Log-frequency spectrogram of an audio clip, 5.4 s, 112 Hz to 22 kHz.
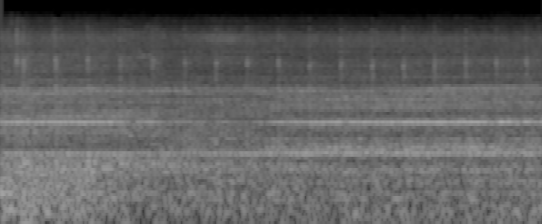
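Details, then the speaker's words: Diesel heater starting up in a 56-degree shop, run from a battery on a charger and drawing about 15 amps at startup: fan hum climbing with a light fuel pump tick about four times a second; normal startup. "It's ramping up. It's getting itself started."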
